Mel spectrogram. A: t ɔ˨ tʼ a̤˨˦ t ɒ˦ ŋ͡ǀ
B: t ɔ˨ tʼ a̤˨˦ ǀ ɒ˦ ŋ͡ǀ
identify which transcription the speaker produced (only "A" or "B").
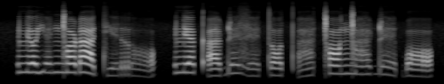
B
